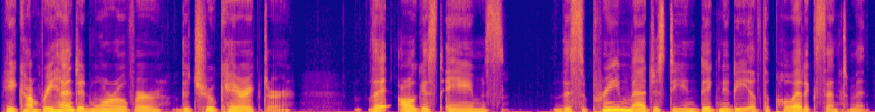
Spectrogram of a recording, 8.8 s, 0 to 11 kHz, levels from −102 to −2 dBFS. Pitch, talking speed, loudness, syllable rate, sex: 185 Hz, 125 wpm, -19 LUFS, 4.7 syllables/s, female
